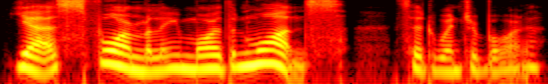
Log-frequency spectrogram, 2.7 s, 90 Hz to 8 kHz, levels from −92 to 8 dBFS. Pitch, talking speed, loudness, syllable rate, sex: 210 Hz, 155 wpm, -18 LUFS, 5.0 syllables/s, female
